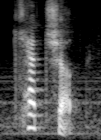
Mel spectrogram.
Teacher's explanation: Ketchup, the stress goes on the first syllable, and it's a e sound, ketchup.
